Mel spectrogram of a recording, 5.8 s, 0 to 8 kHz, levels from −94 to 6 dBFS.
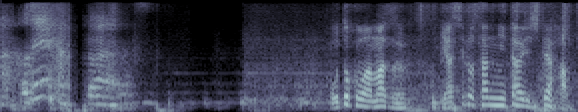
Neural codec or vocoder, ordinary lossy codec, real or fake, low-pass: codec, 24 kHz, 0.9 kbps, DualCodec; AAC, 32 kbps; fake; 7.2 kHz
